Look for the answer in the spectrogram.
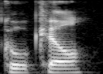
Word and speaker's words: Schuylkill: I'm happy you go with the tradition of the Native Americans, but we have words like Schuylkill here. I'm like, yeah, it's pronounced Schuylkill.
